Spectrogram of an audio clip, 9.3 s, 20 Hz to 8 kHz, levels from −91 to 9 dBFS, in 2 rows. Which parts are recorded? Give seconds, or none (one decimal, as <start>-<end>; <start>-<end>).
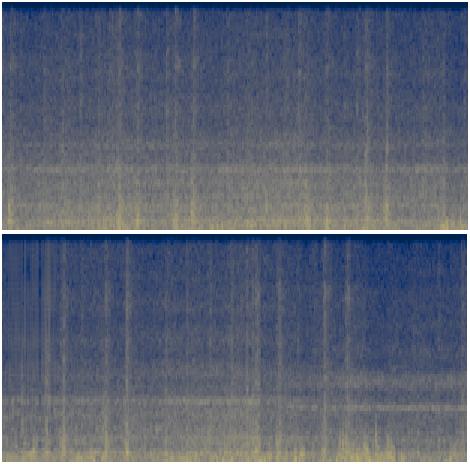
0.0-4.7; 5.2-9.3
